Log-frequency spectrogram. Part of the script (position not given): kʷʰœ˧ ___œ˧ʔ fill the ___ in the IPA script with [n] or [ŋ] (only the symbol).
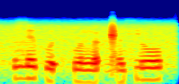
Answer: ŋ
